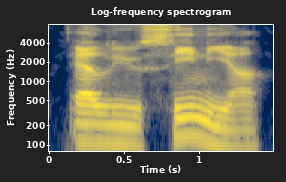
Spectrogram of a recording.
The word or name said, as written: Eleusinia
